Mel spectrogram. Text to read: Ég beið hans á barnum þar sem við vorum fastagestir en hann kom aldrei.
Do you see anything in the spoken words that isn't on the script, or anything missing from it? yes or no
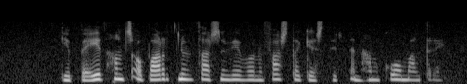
no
